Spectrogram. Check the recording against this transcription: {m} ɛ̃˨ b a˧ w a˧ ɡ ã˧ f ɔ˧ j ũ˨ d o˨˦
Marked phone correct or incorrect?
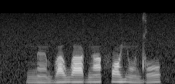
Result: incorrect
